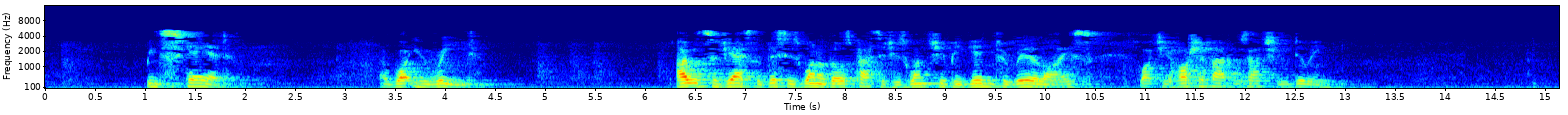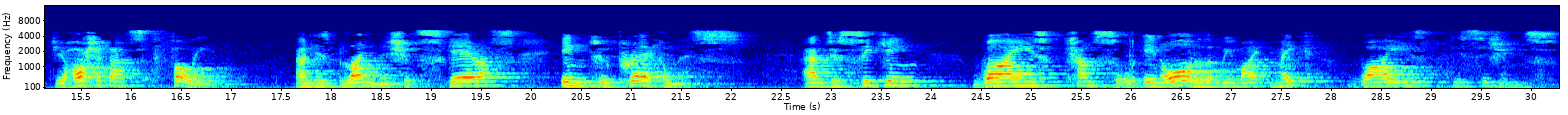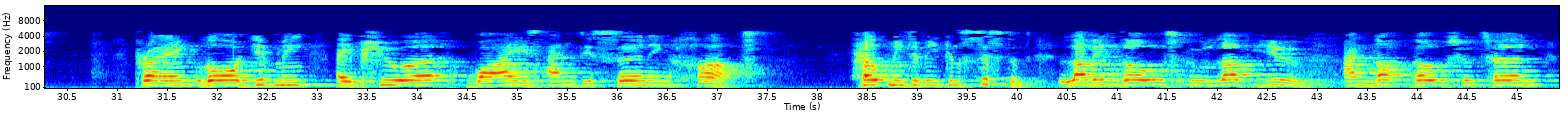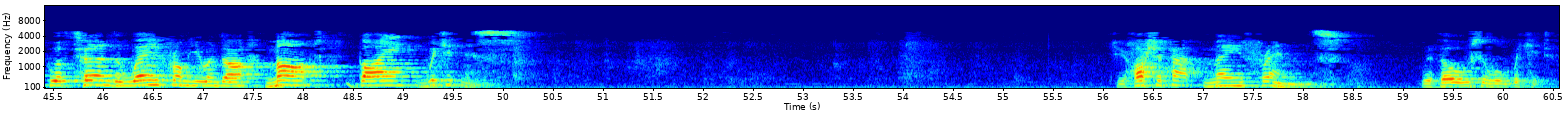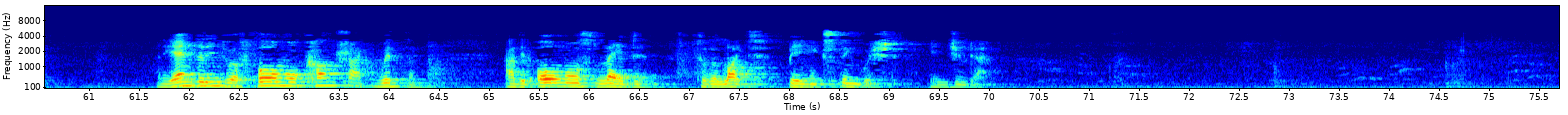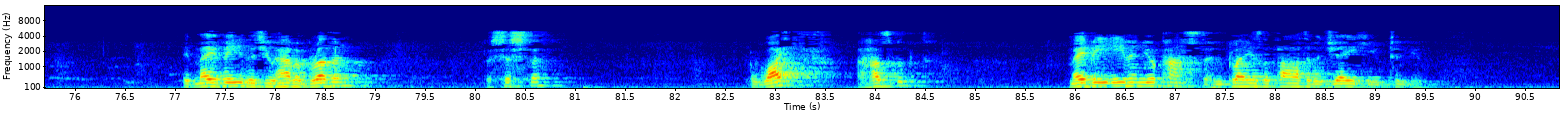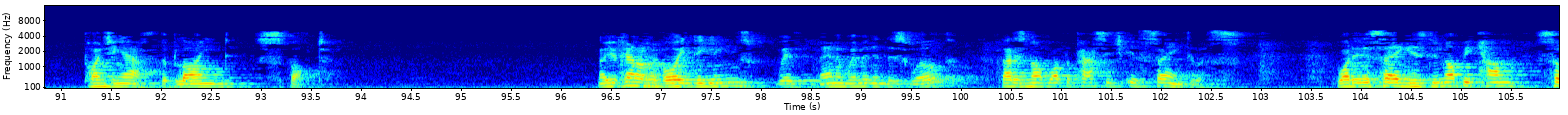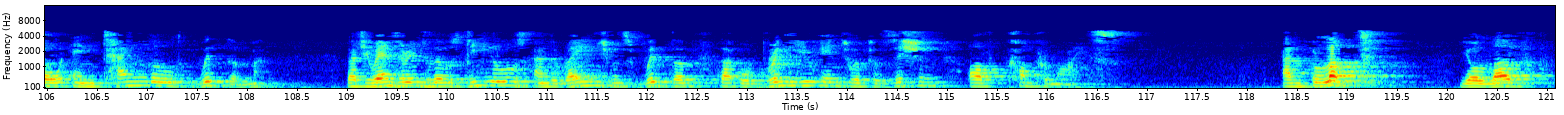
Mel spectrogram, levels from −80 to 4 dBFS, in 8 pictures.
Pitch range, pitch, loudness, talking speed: 105-165 Hz, 135 Hz, -22 LUFS, 100 wpm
